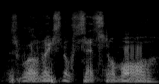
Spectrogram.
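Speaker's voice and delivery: mildly agitated despair; distraught survivor. Acted. Distraught survivor despairs while pacing.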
